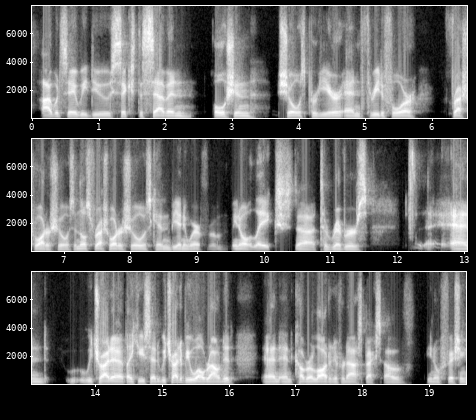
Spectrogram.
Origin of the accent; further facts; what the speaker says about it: Pitt Meadows, British Columbia, Canada; I grew up in the Lower Mainland, uh, of British Columbia, uh, in Pitt Meadows.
